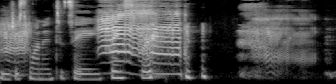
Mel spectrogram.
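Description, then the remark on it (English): A newborn baby boy, a little over two weeks old, fusses and cries in the background while an adult speaks and briefly laughs, the infant's wails rising and overlapping the talking. “you can probably hear him in the background.”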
